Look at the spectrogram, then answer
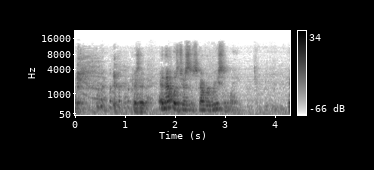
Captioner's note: laughter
